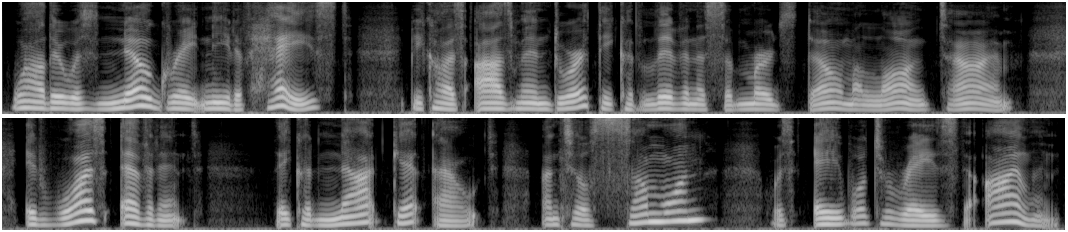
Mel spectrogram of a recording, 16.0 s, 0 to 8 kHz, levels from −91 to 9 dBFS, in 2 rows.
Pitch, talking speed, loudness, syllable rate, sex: 160 Hz, 140 wpm, -19 LUFS, 4.2 syllables/s, female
